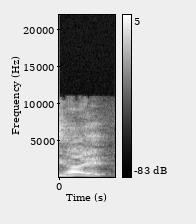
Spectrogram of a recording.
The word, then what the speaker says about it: Hyatt: Missy Wyatt, why are you there? – I got everything I wanted from Missy Hyatt.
